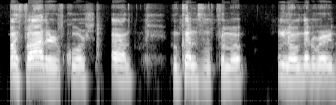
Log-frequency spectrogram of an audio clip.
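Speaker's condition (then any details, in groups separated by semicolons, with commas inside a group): Cerebral palsy; wheelchair user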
